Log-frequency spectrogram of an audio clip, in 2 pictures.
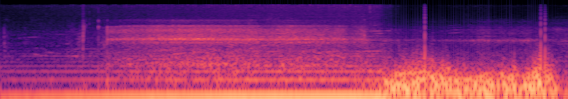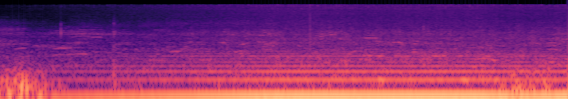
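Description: A steady low hum with evenly spaced overtones. A rumbling burst with two sharp knocks comes about three seconds in, and the level swells again after it.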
